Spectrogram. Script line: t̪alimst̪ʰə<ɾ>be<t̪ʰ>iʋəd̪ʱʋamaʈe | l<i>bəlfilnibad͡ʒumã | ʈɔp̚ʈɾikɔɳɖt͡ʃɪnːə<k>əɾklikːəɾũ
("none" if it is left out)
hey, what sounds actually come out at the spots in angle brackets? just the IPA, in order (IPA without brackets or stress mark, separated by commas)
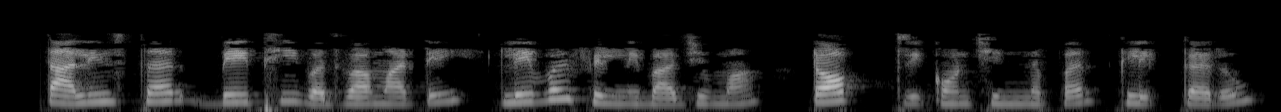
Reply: ɾ, t̪ʰ, e, p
